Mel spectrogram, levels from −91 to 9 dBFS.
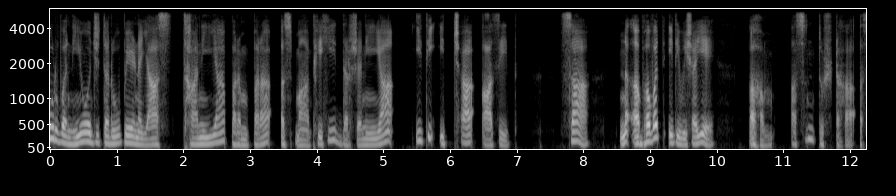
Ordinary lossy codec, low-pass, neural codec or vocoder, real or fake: none; 5.4 kHz; none; real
